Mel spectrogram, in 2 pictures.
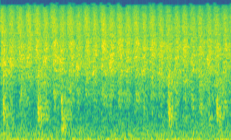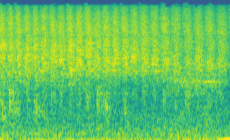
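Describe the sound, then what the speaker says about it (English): Steady, rhythmic friction of two palms rubbed briskly together during a home yoga class, a close, soft hiss that swells and eases with each stroke and continues without talk. "Rub your palms together."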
